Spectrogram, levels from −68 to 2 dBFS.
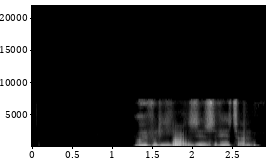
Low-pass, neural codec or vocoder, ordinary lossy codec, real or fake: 7.2 kHz; codec, 24 kHz, 0.9 kbps, WavTokenizer, large speech release; none; fake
